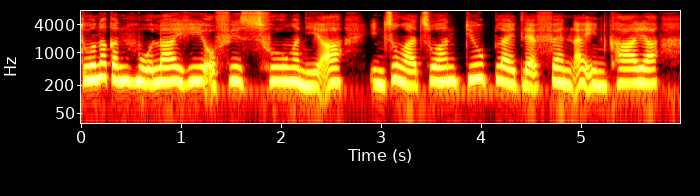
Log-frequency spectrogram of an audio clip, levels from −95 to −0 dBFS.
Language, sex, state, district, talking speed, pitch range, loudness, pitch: Mizo, female, Mizoram, Aizawl, 200 wpm, 215-245 Hz, -15 LUFS, 235 Hz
